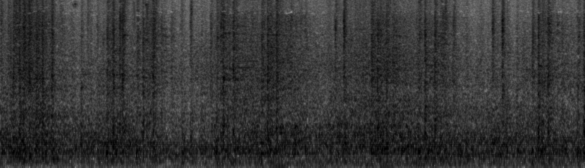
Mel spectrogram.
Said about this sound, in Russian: Чек-чек-чек-чек. Выстукивали свое вагонные колеса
